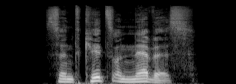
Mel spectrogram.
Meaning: Saint Kitts and Nevis (a country comprising the islands of Saint Kitts and Nevis in the Caribbean)
- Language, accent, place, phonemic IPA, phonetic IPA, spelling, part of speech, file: German, Germany, Berlin, /sənt ˌkɪts ʊnt ˈnɛvɪs/, [sənt ˌkʰɪts ʔʊntⁿ ˈnɛvɪs], St. Kitts und Nevis, proper noun, De-St. Kitts und Nevis.ogg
